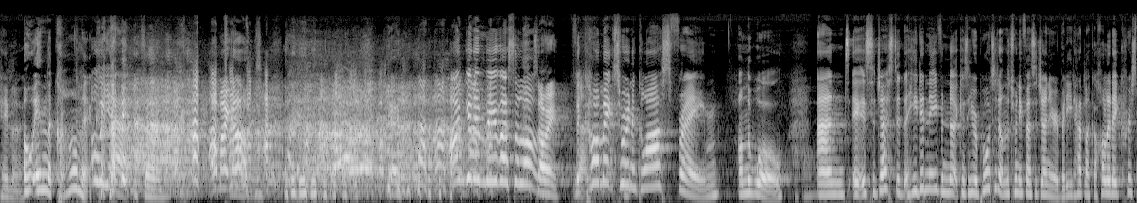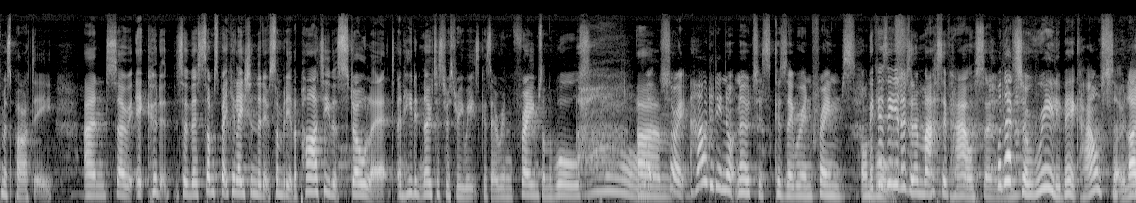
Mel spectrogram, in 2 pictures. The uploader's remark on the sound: DWSC LIVE. Recounted her ordeal to the baying crowd.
